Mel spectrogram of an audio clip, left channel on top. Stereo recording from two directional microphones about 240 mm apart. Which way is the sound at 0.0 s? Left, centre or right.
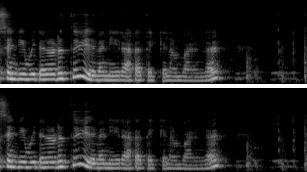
Left.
